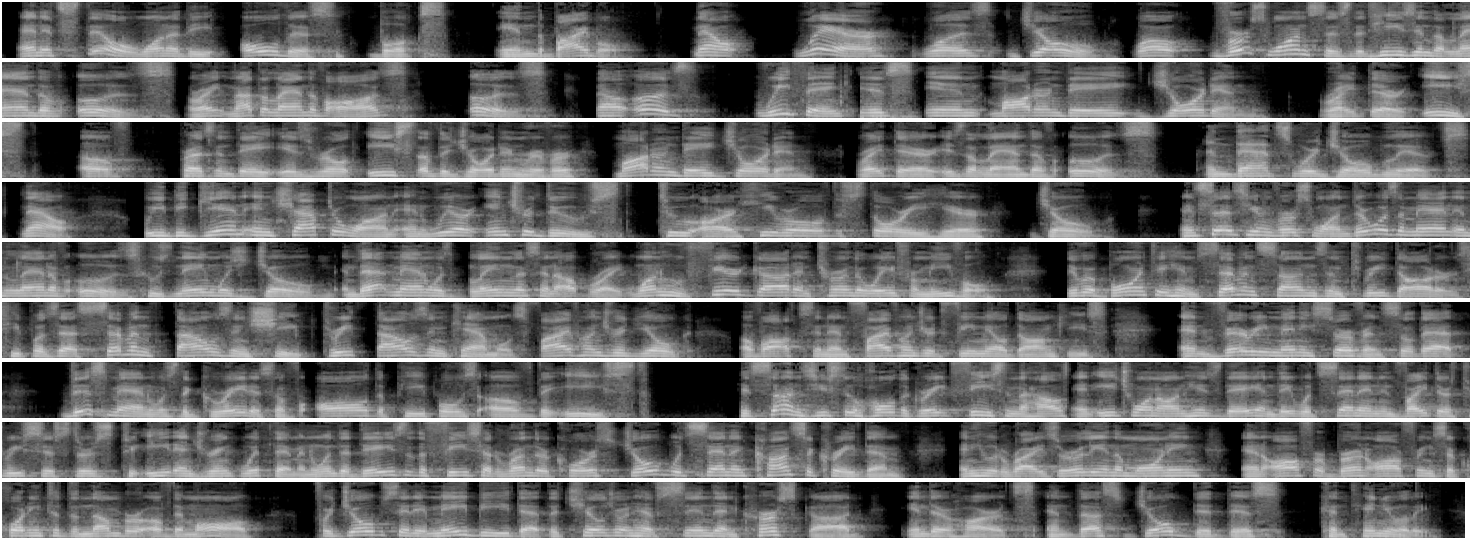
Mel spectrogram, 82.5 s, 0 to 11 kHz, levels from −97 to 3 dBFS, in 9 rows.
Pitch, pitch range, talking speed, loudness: 150 Hz, 130-170 Hz, 190 wpm, -23 LUFS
